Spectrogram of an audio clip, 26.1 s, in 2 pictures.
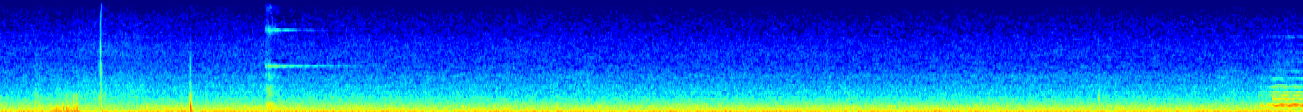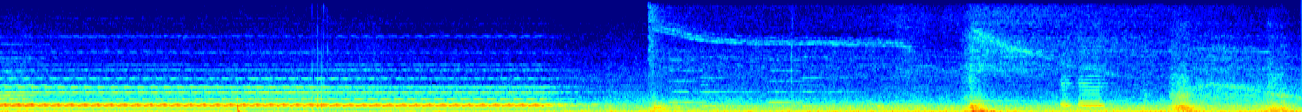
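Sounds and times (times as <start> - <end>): train rumbling: 0.0 - 26.0.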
